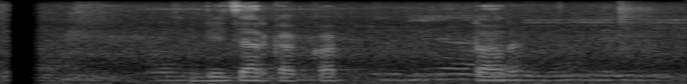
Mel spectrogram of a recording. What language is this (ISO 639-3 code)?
nep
